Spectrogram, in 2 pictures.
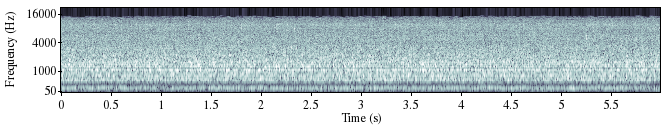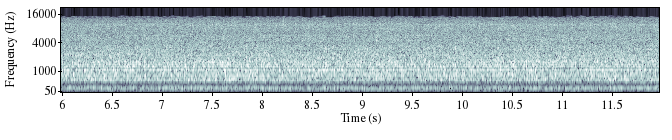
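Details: Steady rushing water, like a stream or heavy rain, fills the whole stretch evenly, with no animal call standing out.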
